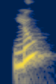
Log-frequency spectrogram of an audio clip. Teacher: لام کے اوپر پیش، ایک ہی حرکت ہے، زیادہ نہیں کھینچنا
